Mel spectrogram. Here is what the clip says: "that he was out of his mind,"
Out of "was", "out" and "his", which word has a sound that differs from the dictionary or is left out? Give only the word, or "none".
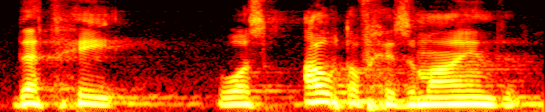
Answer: none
